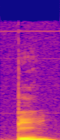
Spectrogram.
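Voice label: "bin", Mandarin Chinese, neutral tone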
